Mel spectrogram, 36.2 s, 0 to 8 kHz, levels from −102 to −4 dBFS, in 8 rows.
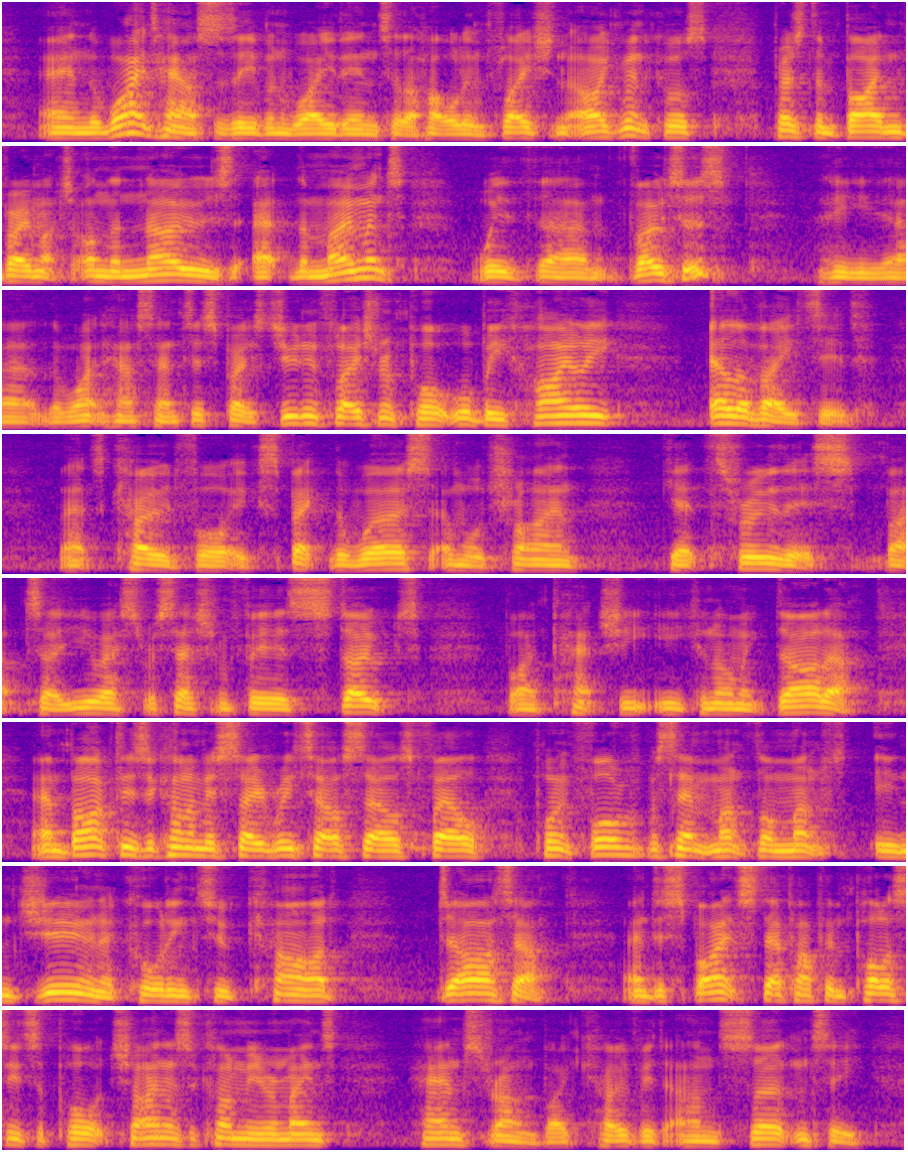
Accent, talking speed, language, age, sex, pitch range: British, 150 wpm, English, 50-69, male, 105-140 Hz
